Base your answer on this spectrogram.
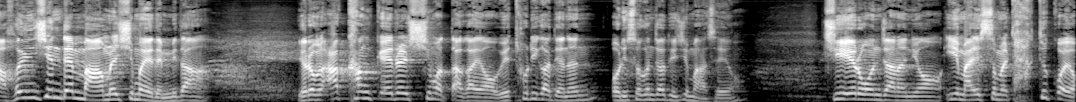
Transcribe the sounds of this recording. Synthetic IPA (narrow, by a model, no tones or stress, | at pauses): hʌnɕʰindwe̞nmaɯmɯɭɕʰimʌjedwe̞mɲida | jʌɾʌbunakʰank͈we̞ɾɯɭɕʰimʌt̚t͈aɡajowe̞tʰoɾiɡadwe̞nɯnʌɾisʰʌɡɯnd͡ʑadwe̞d͡ʑima̰sʰe̞jo | t͡ɕie̞ɾound͡ʑanɯɲjoimaɭs͈ɯmɯɭtat͈ɯk͈ojo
